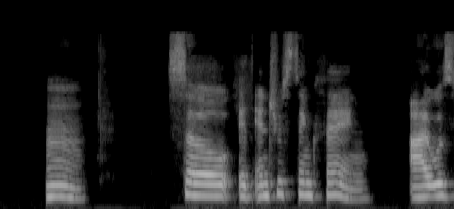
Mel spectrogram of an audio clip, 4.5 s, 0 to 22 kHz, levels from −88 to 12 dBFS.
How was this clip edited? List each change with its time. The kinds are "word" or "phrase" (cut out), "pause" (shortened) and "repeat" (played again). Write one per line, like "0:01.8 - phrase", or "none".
0:02.5 - word

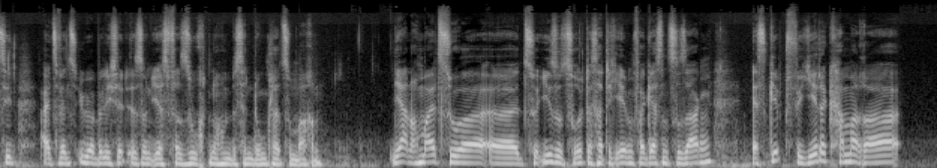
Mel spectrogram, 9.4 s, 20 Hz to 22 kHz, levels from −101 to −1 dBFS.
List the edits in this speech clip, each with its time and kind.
0:03.8 - pause

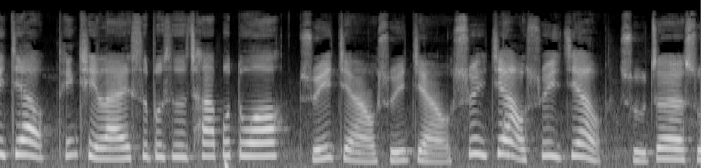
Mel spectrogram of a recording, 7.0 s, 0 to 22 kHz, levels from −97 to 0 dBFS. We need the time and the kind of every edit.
0:02.9 - pause
0:06.1 - pause

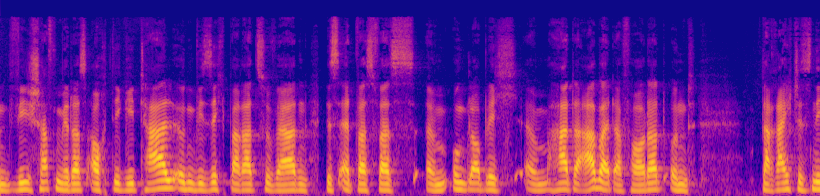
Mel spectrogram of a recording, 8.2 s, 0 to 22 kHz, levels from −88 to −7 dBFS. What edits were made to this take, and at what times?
0:03.2 - pause

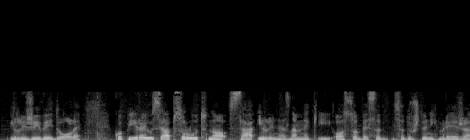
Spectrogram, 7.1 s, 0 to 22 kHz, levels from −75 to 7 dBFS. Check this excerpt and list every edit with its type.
0:03.4 - phrase
0:04.7 - word

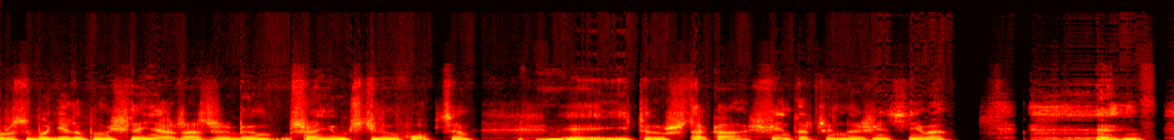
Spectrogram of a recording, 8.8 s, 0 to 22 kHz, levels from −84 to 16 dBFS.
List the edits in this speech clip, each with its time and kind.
none

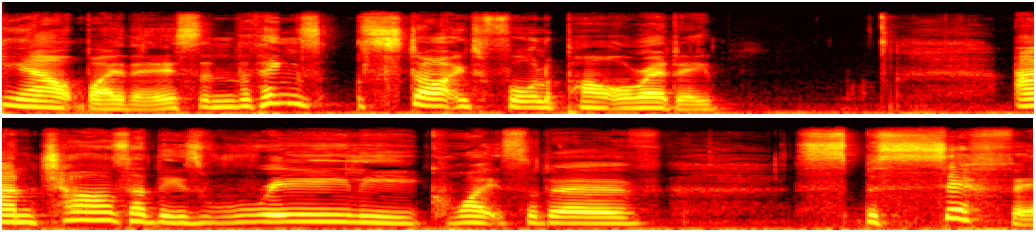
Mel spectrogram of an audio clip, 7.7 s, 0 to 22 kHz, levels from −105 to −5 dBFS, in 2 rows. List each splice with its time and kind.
none

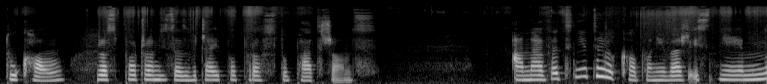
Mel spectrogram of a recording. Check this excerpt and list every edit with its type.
0:01.0 - word

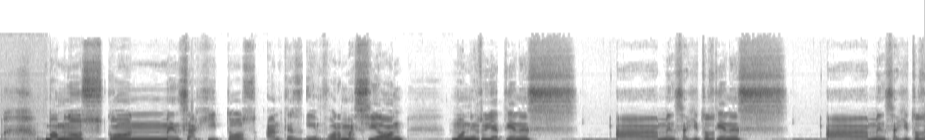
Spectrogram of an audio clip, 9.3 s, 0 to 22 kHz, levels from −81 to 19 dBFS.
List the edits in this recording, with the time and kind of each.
0:03.0 - phrase
0:04.8 - word
0:07.1 - repeat

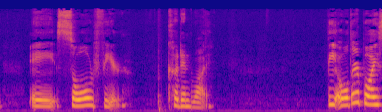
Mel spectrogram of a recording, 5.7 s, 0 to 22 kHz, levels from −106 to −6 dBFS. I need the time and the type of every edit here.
0:01.4 - word
0:02.5 - word
0:02.9 - word

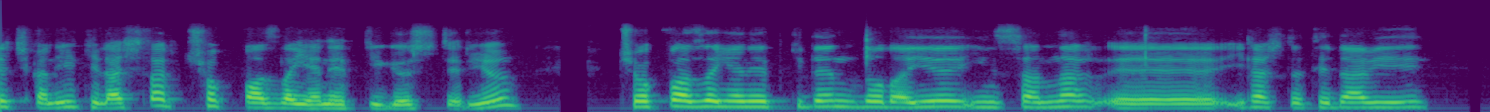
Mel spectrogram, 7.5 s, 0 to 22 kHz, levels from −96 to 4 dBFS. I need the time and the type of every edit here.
none

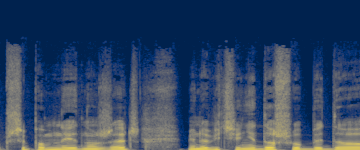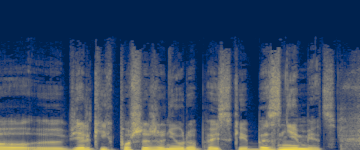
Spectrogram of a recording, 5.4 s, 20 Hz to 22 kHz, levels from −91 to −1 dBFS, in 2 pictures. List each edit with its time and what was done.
0:04.0 - word

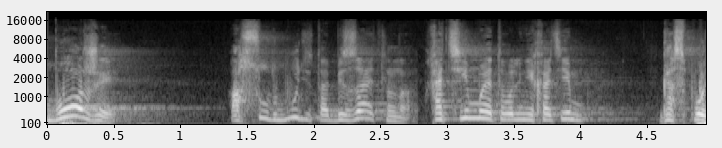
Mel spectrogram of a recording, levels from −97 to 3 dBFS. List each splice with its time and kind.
0:02.8 - pause

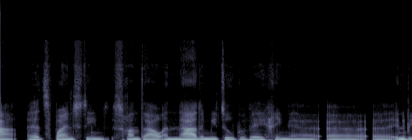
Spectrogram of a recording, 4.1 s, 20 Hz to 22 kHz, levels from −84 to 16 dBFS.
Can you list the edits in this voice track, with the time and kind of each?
none

